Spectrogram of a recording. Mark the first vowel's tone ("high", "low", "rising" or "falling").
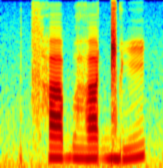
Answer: low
